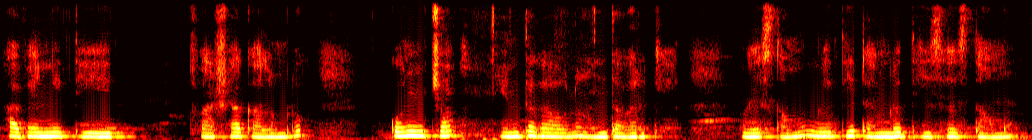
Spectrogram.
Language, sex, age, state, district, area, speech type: Telugu, female, 18-30, Andhra Pradesh, Sri Balaji, urban, spontaneous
